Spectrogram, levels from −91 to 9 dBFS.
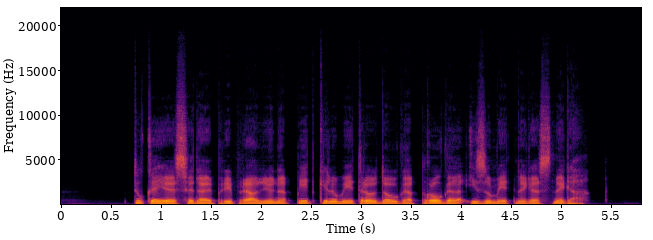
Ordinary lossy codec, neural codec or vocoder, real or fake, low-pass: none; autoencoder, 48 kHz, 32 numbers a frame, DAC-VAE, trained on Japanese speech; fake; 19.8 kHz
